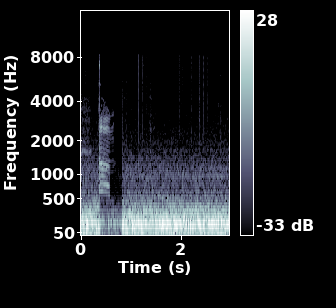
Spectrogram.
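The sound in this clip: Steady low rumble of a car driving down Colfax in front of Colorado Health Network, with a brief electronic chirping tone and a short dip in the noise near the start.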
